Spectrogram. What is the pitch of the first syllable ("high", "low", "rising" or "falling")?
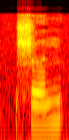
rising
